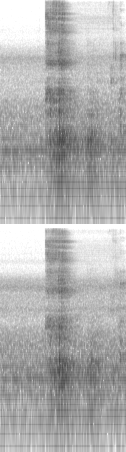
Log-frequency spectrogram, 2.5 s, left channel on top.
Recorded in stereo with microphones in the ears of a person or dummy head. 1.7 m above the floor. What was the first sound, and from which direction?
A gasp, 5° left (ahead or behind).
